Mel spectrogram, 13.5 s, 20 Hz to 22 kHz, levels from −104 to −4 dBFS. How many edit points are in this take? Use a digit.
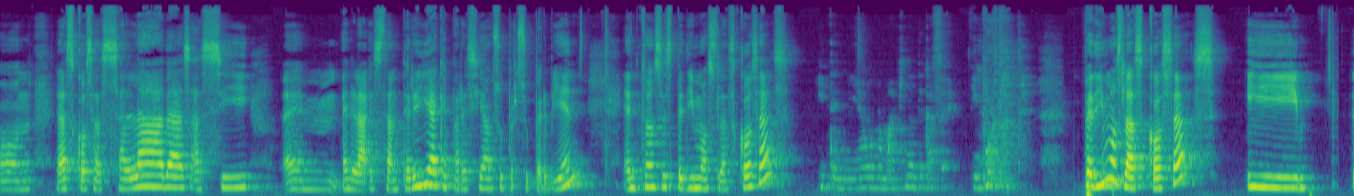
0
